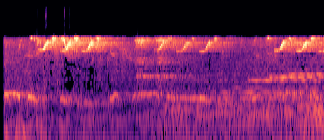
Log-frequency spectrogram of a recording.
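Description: Birdsong: a bird repeating short rising chirps in quick runs of about three, with soft sustained instrumental music coming in about halfway through.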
